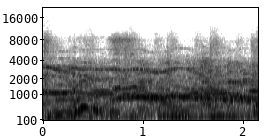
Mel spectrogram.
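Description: Live band playing loud amplified music, with shouted voices over it.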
